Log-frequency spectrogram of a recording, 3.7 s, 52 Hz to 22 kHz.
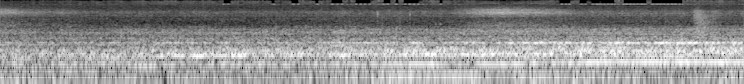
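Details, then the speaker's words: Little Machine Shop 7350 7x16 mini lathe with a brushless motor, cover off, at a speed where torque matches high speed. A quiet, steady hum with even tones and no knocks or rattles: the spindle runs smoothly and healthy. "The torque here at this speed is the same as the speed high speed, which is really cool, and it's super quiet."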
